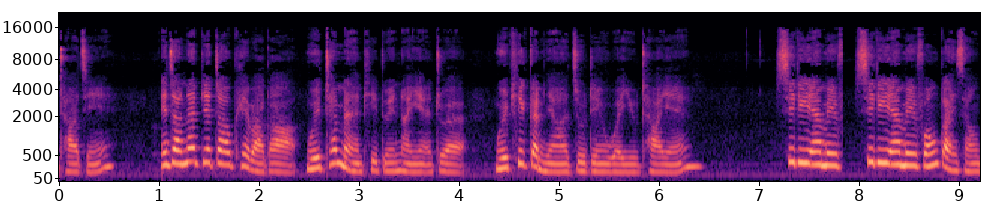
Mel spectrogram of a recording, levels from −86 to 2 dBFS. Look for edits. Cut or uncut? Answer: cut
